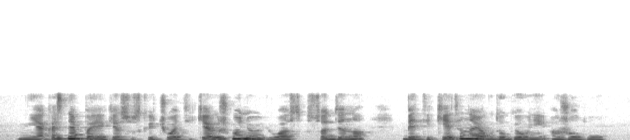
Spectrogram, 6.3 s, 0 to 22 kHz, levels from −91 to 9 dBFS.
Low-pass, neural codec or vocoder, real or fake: 7.2 kHz; none; real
